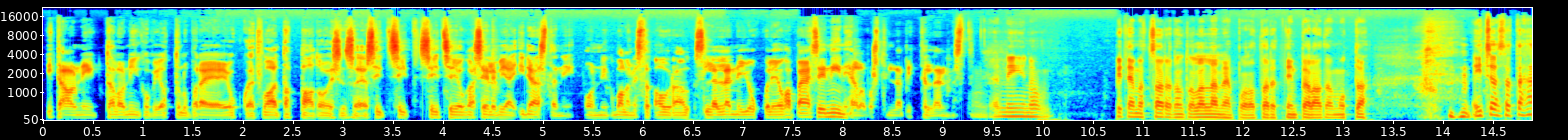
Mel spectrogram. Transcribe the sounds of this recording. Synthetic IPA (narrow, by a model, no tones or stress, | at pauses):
it̪æonniːŋt̪æːlonniːŋkoʋiot̪ːelupɑɾḛjjɑjoukːujɑt̪ʋɑːnt̪ɑpːɑːt̪oisensɑjɑsit̪sit̪sit̪sejokɑselʋiæʔidæst̪ænḭonniːŋkoʋɑlmist̪ɑkɑuɾɑːlsilːellænːejoukːuilejokɑpæːseːniːnhelpo̥st̪illæpit̪ːellænːest̪æ̥niːno | pit̪emːæt̪sɑrjɑt̪ont̪uolːɑllænːempuolelt̪ɑret̪ːiːmpelɑt̪ɑmmut̪ːɑ | it̪seɑsæt̪æhæ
